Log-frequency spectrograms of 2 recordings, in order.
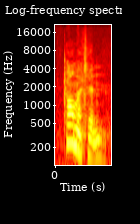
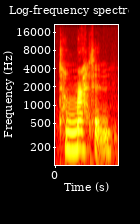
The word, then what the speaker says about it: Tomatin: this one already about tomatan tomatin no Tom it's like tomatoes it's tomatin yep and and that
